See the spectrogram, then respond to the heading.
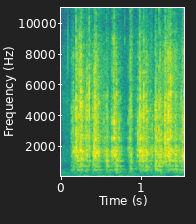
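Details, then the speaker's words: Lambretta scooter exhaust main silencer, U-bend previously hammered off after seizing: shaken by hand, quick bursts of loose metallic rattling; owner suspects loosened or broken-off baffle inside, planning to cut open and repair. "As you can hear, it's bloody loosened the baffles or something, or broken off a baffle in there."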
